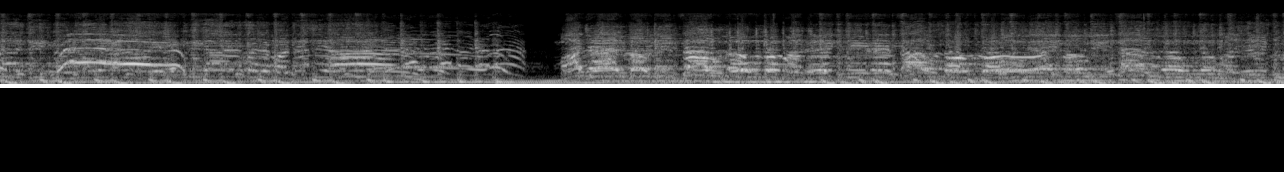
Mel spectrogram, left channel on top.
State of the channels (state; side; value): silent; right; digital silence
